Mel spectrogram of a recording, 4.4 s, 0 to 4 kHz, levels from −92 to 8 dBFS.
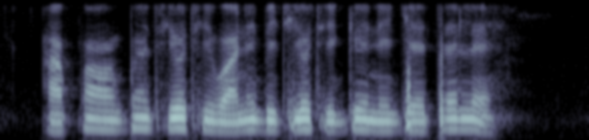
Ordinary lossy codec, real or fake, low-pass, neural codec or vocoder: none; fake; 3.6 kHz; vocoder, 44.1 kHz, 128 mel bands every 512 samples, BigVGAN v2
